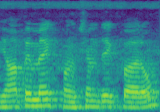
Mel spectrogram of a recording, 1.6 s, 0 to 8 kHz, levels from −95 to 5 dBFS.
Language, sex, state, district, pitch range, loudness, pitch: Hindi, male, Chhattisgarh, Bastar, 145-170 Hz, -14 LUFS, 150 Hz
